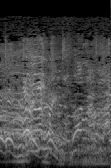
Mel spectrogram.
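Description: Spectators' voices talking and calling out at once, overlapping into crowd chatter.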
